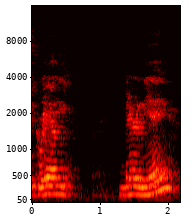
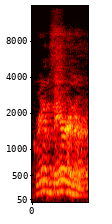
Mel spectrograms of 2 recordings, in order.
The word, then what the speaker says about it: Grand Marnier: Typically, you'd use Grand Marnier, Grand something, Grand Mariner, as Americans say, Grand Mariner.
